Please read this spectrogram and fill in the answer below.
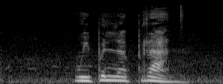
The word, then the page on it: napiran: kwamera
